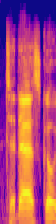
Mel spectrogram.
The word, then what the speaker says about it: Tedesco: It's Tedesco, right? Tedesco, yep, that's right. Dude, nailed that pronunciation.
